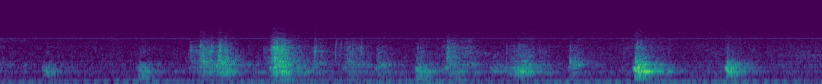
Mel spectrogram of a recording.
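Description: Footsteps as a radio-drama sound effect: a row of short steps, about two a second, as someone walks to a closet and back.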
